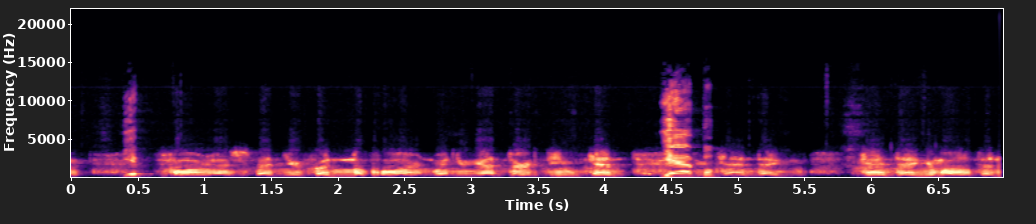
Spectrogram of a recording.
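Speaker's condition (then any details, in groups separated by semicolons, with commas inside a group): Throat cancer; survivor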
